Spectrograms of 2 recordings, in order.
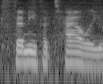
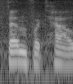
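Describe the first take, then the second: First: The first word has two syllables, "femi". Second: The first word has one syllable, "fem". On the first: The speaker calls it wrong. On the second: The speaker calls it right.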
